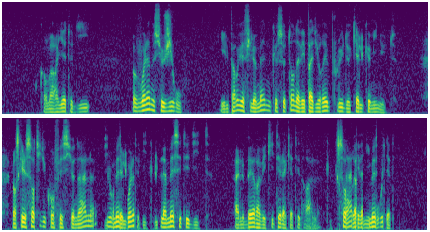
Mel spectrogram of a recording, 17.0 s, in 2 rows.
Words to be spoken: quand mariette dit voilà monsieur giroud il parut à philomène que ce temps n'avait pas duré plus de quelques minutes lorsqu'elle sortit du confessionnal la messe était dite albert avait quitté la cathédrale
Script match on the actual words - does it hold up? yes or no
no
